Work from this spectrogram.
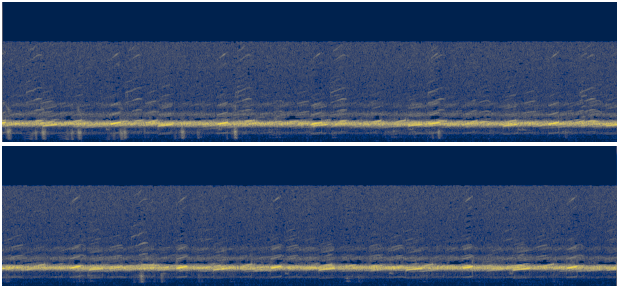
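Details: Spring peepers calling in a New Hampshire swamp during the first week of April. A dense, continuous chorus of high peeps forms an unbroken ringing wall. Wood frogs add low, scattered clucking notes, and a few are heard early on.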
